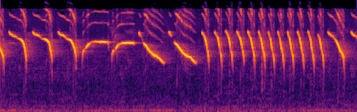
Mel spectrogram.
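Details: Canary of the Belgian breed singing: sweeping whistled notes bending down and up, followed by a rapid train of short descending high chips repeated many times per second.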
